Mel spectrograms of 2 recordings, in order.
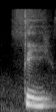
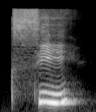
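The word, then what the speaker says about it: ξ: La si se pronuncia como nuestra x normal, pero vale memorizarse también estos caracteres.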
